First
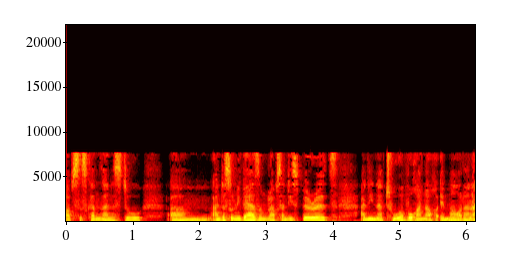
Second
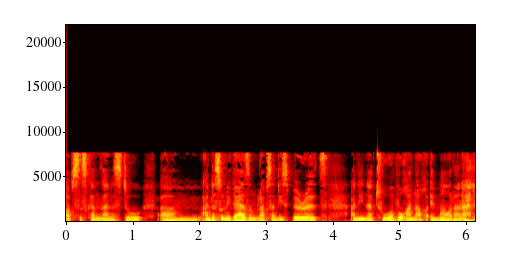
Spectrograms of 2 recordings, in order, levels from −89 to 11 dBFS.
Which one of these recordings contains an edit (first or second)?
second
